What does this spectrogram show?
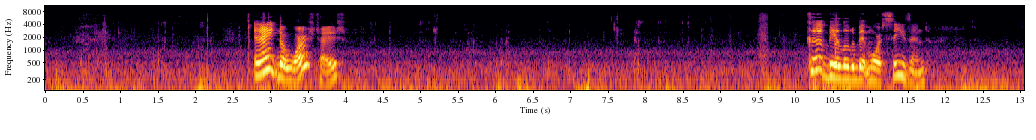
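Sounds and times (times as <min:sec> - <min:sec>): person chewing with mouth closed: 0:00.2 - 0:02.8, 0:04.2 - 0:09.9
small mouth clicks: 0:04.3 - 0:09.0.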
